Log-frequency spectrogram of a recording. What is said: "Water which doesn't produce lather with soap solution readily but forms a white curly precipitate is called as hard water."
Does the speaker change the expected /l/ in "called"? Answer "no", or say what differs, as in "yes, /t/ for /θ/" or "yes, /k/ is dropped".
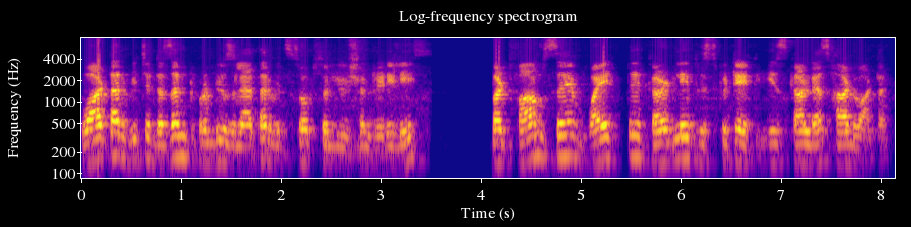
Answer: yes, /n/ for /l/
